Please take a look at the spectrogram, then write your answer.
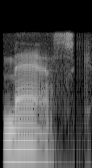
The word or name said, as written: masque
